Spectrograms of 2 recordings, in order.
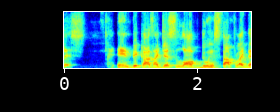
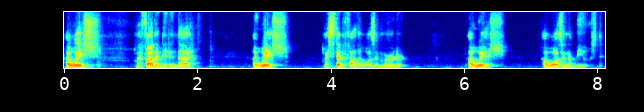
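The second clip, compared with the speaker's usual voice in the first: quiet heartache; 6 semitones lower than usual. Retold or imitated. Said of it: "I used to say".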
